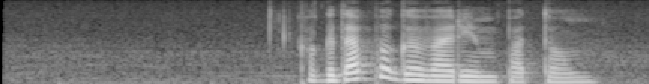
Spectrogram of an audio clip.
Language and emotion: Russian, neutral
